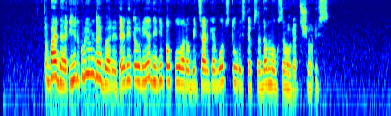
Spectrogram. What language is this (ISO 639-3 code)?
kat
